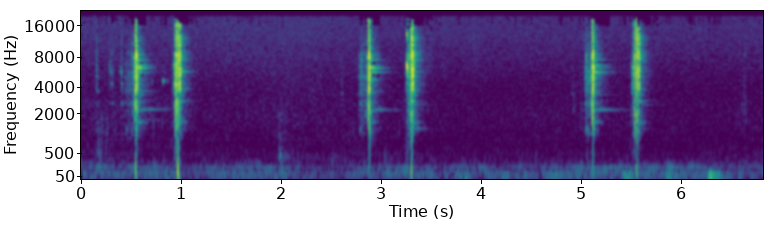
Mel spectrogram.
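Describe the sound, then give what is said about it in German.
Crisp mechanical shutter clicks come from a Pouva Start 6x6 medium-format camera, arriving in three pairs of sharp, bright snaps separated by quiet gaps. “anbei ein Geräuschrätsel von einer Mittelformatkamera 6x6, einer Puwa Start.”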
